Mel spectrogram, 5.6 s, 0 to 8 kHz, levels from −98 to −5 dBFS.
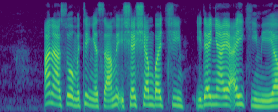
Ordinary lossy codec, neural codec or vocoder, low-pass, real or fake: none; none; 7.2 kHz; real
